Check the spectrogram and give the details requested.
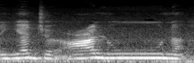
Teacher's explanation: عین کو پھر گلے کے درمیان سے پورا پڑھیے، الونا نہیں پڑھنا، حمزہ زبر آ ہوتا ہے، عین زبر آ ہوتا ہے، ان دونوں میں فرق کریے۔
